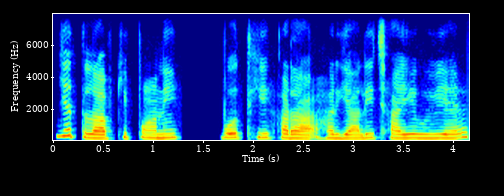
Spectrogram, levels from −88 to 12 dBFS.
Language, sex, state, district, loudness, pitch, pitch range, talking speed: Hindi, female, Bihar, Supaul, -16 LUFS, 230 Hz, 220-250 Hz, 160 wpm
